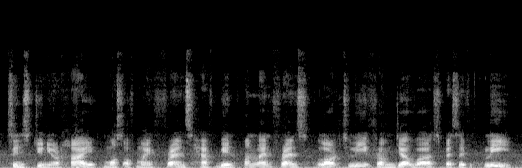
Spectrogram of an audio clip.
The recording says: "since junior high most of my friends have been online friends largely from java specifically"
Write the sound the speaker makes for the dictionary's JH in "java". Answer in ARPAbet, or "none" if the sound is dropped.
JH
